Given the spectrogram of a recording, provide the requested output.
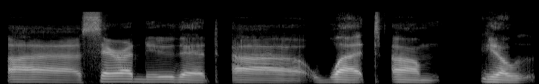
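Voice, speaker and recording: A man's voice: on the low side, sharp tone, clear, resonant tone, no room sound. A man hosting a podcast as a writing coach, explaining conversationally, thinking aloud and often checking that he is understood.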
